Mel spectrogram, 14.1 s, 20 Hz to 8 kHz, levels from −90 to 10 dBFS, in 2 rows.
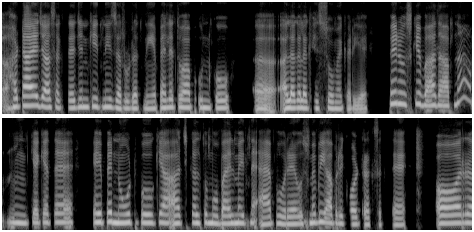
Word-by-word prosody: हटाए 255 Hz, +3 st, +5 dB
जा 220 Hz, -3 st, +2 dB
सकते 200 Hz, -2 st, -6 dB
हैं 195 Hz, -, 0 dB
जिनकी 220 Hz, +2 st, 0 dB
इतनी 215 Hz, 0 st, 0 dB
ज़रूरत 180 Hz, -2 st, -1 dB
नहीं 175 Hz, 0 st, -1 dB
है, 180 Hz, -, -1 dB
पहले 200 Hz, +2 st, +1 dB
तो 205 Hz, -, -2 dB
आप 205 Hz, 0 st, +1 dB
उनको 195 Hz, -1 st, +1 dB, 0.4 s
अ, -, -, -2 dB
अलग-अलग 185 Hz, -, +2 dB
हिस्सों 180 Hz, 0 st, -3 dB
में 175 Hz, 0 st, -1 dB
करिए। 85 Hz, +2 st, -4 dB, 0.3 s
फिर 305 Hz, 0 st, +3 dB
उसके 295 Hz, +1 st, -1 dB
बाद 130 Hz, -, +1 dB
आप 125 Hz, -1 st, 0 dB
ना 330 Hz, +6 st, -3 dB, 0.2 s
उम, 225 Hz, -2 st, +1 dB
क्या -, -, -1 dB
कहते 230 Hz, 0 st, -4 dB
हैं? 235 Hz, 0 st, 0 dB, 0.3 s
कहीं 235 Hz, 0 st, +4 dB
पे 250 Hz, +3 st, +2 dB
नोटबुक 225 Hz, -1 st, +2 dB
या 225 Hz, -2 st, +2 dB
आजकल 215 Hz, +1 st, 0 dB
तो 225 Hz, +1 st, -4 dB
मोबाइल 205 Hz, -1 st, +2 dB
में 220 Hz, 0 st, +4 dB
इतने 220 Hz, +2 st, -4 dB
ऐप 190 Hz, +4 st, -1 dB
हो 205 Hz, -2 st, +1 dB
रहे 190 Hz, 0 st, +1 dB
हैं, 190 Hz, -, +2 dB
उसमें 210 Hz, +3 st, 0 dB
भी 250 Hz, +1 st, +1 dB
आप 215 Hz, 0 st, 0 dB
रिकॉर्ड 185 Hz, -2 st, -2 dB
रख 175 Hz, -1 st, -3 dB
सकते 170 Hz, +2 st, -11 dB
हैं। 170 Hz, +1 st, -2 dB, 0.5 s
और 215 Hz, +1 st, +4 dB
210 Hz, 205 wpm, -23 LUFS, 185-225 Hz, 0.5 s, हटाए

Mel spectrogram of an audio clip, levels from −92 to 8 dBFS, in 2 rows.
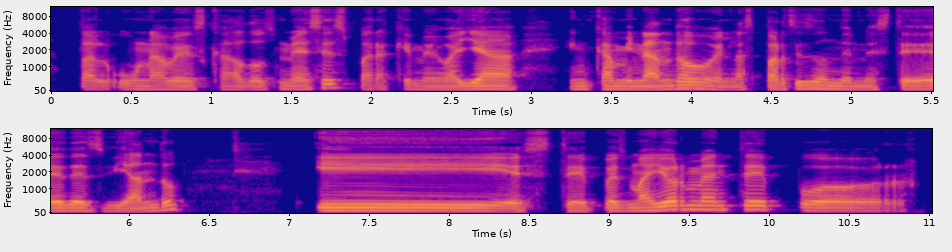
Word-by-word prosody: tal 105 Hz, -1 st, -5 dB
1 105 Hz, 0 st, -4 dB
vez 105 Hz, -1 st, -4 dB
cada 105 Hz, -1 st, -7 dB
2 105 Hz, 0 st, -6 dB
meses 120 Hz, +7 st, -3 dB
para 105 Hz, -7 st, -8 dB
que 110 Hz, -, -9 dB
me 105 Hz, -1 st, -7 dB
vaya 115 Hz, +2 st, +2 dB, 0.3 s
encaminando 110 Hz, +2 st, +1 dB
en 100 Hz, -1 st, -5 dB
las 100 Hz, -, -7 dB
partes 110 Hz, +3 st, -1 dB
donde 115 Hz, -4 st, -1 dB
me 100 Hz, 0 st, -6 dB
esté 110 Hz, +2 st, +2 dB
desviando. 110 Hz, -, -1 dB, 0.8 s
Y, 120 Hz, -2 st, +4 dB
este, 105 Hz, +1 st, -2 dB
pues, 115 Hz, +1 st, -1 dB
mayormente 160 Hz, +5 st, +2 dB
por 120 Hz, -6 st, -2 dB
115 Hz, 125 wpm, -24 LUFS, 105-125 Hz, 0.8 s, Y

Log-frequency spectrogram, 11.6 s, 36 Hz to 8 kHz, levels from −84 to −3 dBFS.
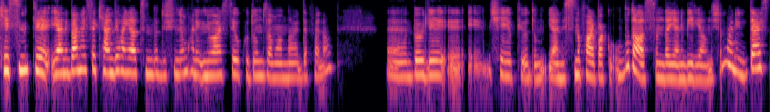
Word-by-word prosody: Kesinlikle. 275 Hz, -1 st, +4 dB
Yani, 235 Hz, +1 st, +4 dB
ben 265 Hz, +1 st, +8 dB
mesela 280 Hz, 0 st, -1 dB
kendi 250 Hz, 0 st, +2 dB
hayatımda 235 Hz, -3 st, 0 dB
düşünüyorum, 230 Hz, +2 st, -5 dB
hani, 240 Hz, -3 st, -4 dB
üniversiteyi 215 Hz, +2 st, -1 dB
okuduğum 215 Hz, -1 st, -5 dB
zamanlarda 195 Hz, -1 st, -5 dB
falan. 285 Hz, +9 st, -9 dB, 0.8 s
Eee, 200 Hz, 0 st, -4 dB
böyle, 220 Hz, 0 st, +1 dB
ııı, -, -, -5 dB, 0.4 s
ııı, 280 Hz, -, -12 dB
şey 230 Hz, -4 st, -2 dB
yapıyordum, 195 Hz, -2 st, -6 dB
yani, 185 Hz, 0 st, -1 dB
sınıf 225 Hz, +4 st, -1 dB
ar 205 Hz, -2 st, +5 dB
bak 195 Hz, 0 st, -1 dB
bu 250 Hz, +8 st, -3 dB
da 325 Hz, -, +7 dB
aslında, 185 Hz, +1 st, +2 dB
yani, 180 Hz, -1 st, 0 dB
bir 190 Hz, -1 st, 0 dB
yanlış 175 Hz, -, -5 dB
ama, 370 Hz, +1 st, -1 dB
hani, 235 Hz, -8 st, -2 dB
ders 305 Hz, 0 st, +4 dB
220 Hz, 160 wpm, -22 LUFS, 200-255 Hz, 0.8 s, ben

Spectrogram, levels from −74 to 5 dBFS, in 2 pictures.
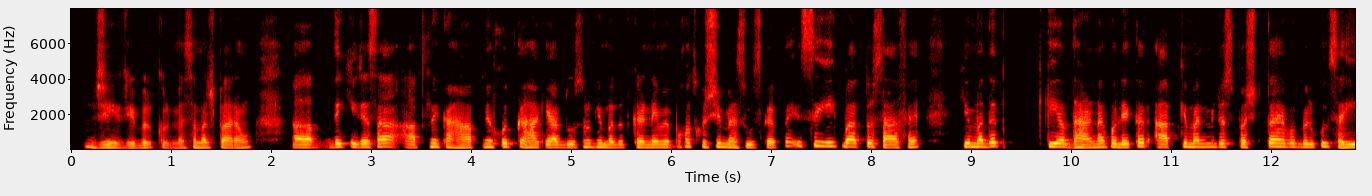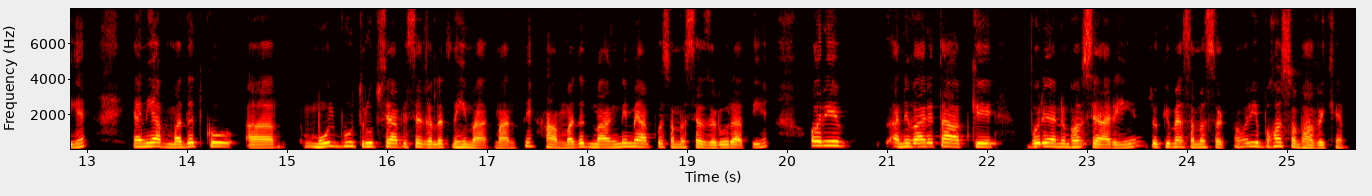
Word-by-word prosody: जी, 145 Hz, -5 st, -2 dB
जी। 130 Hz, +1 st, -4 dB
बिल्कुल, 140 Hz, 0 st, -5 dB
मैं 125 Hz, 0 st, -6 dB
समझ 140 Hz, +2 st, -3 dB
पा 135 Hz, -1 st, +2 dB
रहा 135 Hz, -, -3 dB
हूँ। 150 Hz, -, -6 dB, 0.4 s
अ, 155 Hz, -1 st, +4 dB, 0.2 s
देखिए 180 Hz, 0 st, +1 dB
जैसा 175 Hz, +3 st, +2 dB, 0.2 s
आपने 150 Hz, +6 st, -2 dB
कहा 165 Hz, -5 st, -2 dB
आपने 150 Hz, +4 st, -3 dB
खुद 190 Hz, -1 st, +1 dB
कहा 165 Hz, -2 st, +2 dB
कि 165 Hz, -, -1 dB
आप 155 Hz, -1 st, +2 dB
दूसरों 165 Hz, +3 st, -3 dB
की 175 Hz, -, -2 dB
मदद 160 Hz, -2 st, -2 dB
करने 160 Hz, 0 st, +2 dB
में 165 Hz, 0 st, +1 dB
बहुत 190 Hz, +3 st, -5 dB
खुशी 180 Hz, +2 st, 0 dB
महसूस 160 Hz, -2 st, -2 dB
करते 190 Hz, +9 st, -1 dB
हैं, -, -, -5 dB
इससे 230 Hz, +2 st, -1 dB
एक 215 Hz, -, -3 dB
बात 190 Hz, -2 st, +3 dB
तो 190 Hz, -, +3 dB
साफ़ 155 Hz, -2 st, -1 dB
है 170 Hz, -, 0 dB, 0.4 s
कि 195 Hz, -, +4 dB
मदद 185 Hz, +3 st, +3 dB, 0.4 s
की 195 Hz, 0 st, +6 dB
अवधारणा 165 Hz, -1 st, +1 dB
को 180 Hz, +1 st, 0 dB
लेकर 170 Hz, +4 st, +1 dB
आपके 165 Hz, +4 st, -2 dB
मन 180 Hz, 0 st, +2 dB
में 180 Hz, -, -5 dB
जो 185 Hz, -, +1 dB
स्पष्टता 180 Hz, +2 st, -1 dB
है 195 Hz, -, +3 dB
वो 185 Hz, 0 st, -1 dB
बिल्कुल 175 Hz, +3 st, -1 dB
सही 160 Hz, -3 st, +1 dB
है 180 Hz, +4 st, -1 dB, 0.5 s
यानी 190 Hz, +2 st, +4 dB
आप 205 Hz, -2 st, +4 dB
मदद 200 Hz, +5 st, +2 dB
को 420 Hz, -, +5 dB, 0.3 s
अ, 145 Hz, 0 st, +3 dB, 0.3 s
मूलभूत 200 Hz, +3 st, +1 dB
रूप 200 Hz, -1 st, +4 dB
से 190 Hz, -, +4 dB
आप 185 Hz, -1 st, +4 dB
इसे 180 Hz, +1 st, 0 dB
गलत 170 Hz, +2 st, +1 dB
नहीं 160 Hz, 0 st, +2 dB
मा 145 Hz, -3 st, +1 dB
मान 135 Hz, +1 st, -3 dB
मानते। 135 Hz, +8 st, -3 dB, 0.2 s
हाँ 160 Hz, -, +3 dB
मदद 155 Hz, +6 st, +1 dB
माँगने 160 Hz, +4 st, +1 dB
में 190 Hz, -1 st, +3 dB
आपको 175 Hz, +1 st, -1 dB
समस्या 170 Hz, -1 st, -1 dB
ज़रूर 150 Hz, +1 st, +1 dB
आती 145 Hz, +4 st, -1 dB
है 195 Hz, -, -7 dB, 0.4 s
और 240 Hz, 0 st, +6 dB
ये 245 Hz, 0 st, +5 dB, 0.6 s
अनिवार्यता 195 Hz, +2 st, +3 dB
आपके 185 Hz, 0 st, +2 dB, 0.4 s
बुरे 190 Hz, +3 st, +6 dB
अनुभव 175 Hz, -2 st, +2 dB
से 175 Hz, 0 st, +1 dB
आ 155 Hz, -, +4 dB
रही 145 Hz, +1 st, -2 dB
है, 190 Hz, +7 st, -6 dB
जो 180 Hz, -, +2 dB
कि 180 Hz, +1 st, 0 dB
मैं 180 Hz, 0 st, +1 dB
समझ 170 Hz, 0 st, -1 dB
सकता 155 Hz, -1 st, -4 dB
हूँ 180 Hz, -, -4 dB
और 205 Hz, -, 0 dB
ये 210 Hz, -, +4 dB
बहुत 210 Hz, +2 st, +1 dB
स्वाभाविक 145 Hz, -6 st, 0 dB
है, 135 Hz, -, -3 dB
170 Hz, 220 wpm, -23 LUFS, 155-190 Hz, 0.6 s, की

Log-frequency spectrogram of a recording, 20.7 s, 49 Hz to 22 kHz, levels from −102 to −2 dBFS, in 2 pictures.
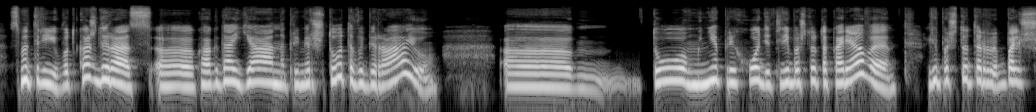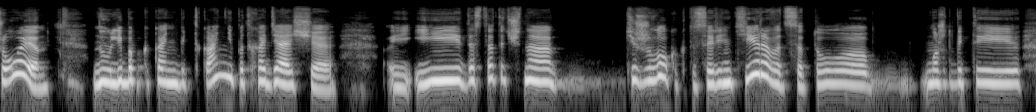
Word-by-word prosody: Смотри, 250 Hz, -6 st, +2 dB
вот, 215 Hz, +3 st, -5 dB
каждый 295 Hz, -1 st, +2 dB
раз, 215 Hz, -7 st, +3 dB
э, 205 Hz, -1 st, +1 dB
когда 230 Hz, +5 st, +1 dB
я, 255 Hz, +1 st, +2 dB
например, 225 Hz, +1 st, -1 dB
что-то 275 Hz, +4 st, -1 dB
выбираю, 235 Hz, -, -1 dB, 0.6 s
э, -, -, -3 dB, 0.6 s
м, 170 Hz, -, -13 dB
то 270 Hz, +2 st, +3 dB
мне 230 Hz, +5 st, +4 dB
приходит 250 Hz, -3 st, -1 dB
либо 245 Hz, 0 st, +1 dB
что-то 245 Hz, 0 st, -2 dB
корявое, 245 Hz, -, +3 dB, 0.3 s
либо 265 Hz, +2 st, -1 dB
что-то 280 Hz, -1 st, -1 dB
р 235 Hz, -6 st, -1 dB
большое, 260 Hz, -, +1 dB, 0.4 s
ну, 250 Hz, +3 st, +3 dB
либо 250 Hz, +2 st, +3 dB
какая-нибудь 245 Hz, -3 st, -2 dB
ткань 320 Hz, +10 st, -3 dB
неподходящая, 235 Hz, -, -1 dB, 0.5 s
и 190 Hz, -1 st, -6 dB, 0.5 s
и -, -, +1 dB
достаточно 275 Hz, -1 st, -1 dB, 0.7 s
тяжело 280 Hz, +5 st, -1 dB
как-то 215 Hz, -3 st, -19 dB
сориентироваться, 240 Hz, -, 0 dB
то, 225 Hz, +1 st, -2 dB
м. 250 Hz, -2 st, -27 dB, 0.2 s
Может 235 Hz, 0 st, -4 dB
быть, 240 Hz, +1 st, -8 dB
ты, 235 Hz, -2 st, -1 dB
240 Hz, 110 wpm, -24 LUFS, 220-270 Hz, 0.7 s, мне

